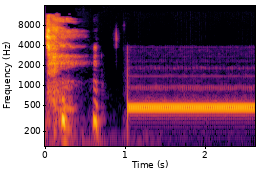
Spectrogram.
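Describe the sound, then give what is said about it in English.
A telephone dial tone: a steady, unbroken electronic hum that starts about a third of the way in and holds to the end, after a brief vocal sound and a pause. “I'm dialing it now.”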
